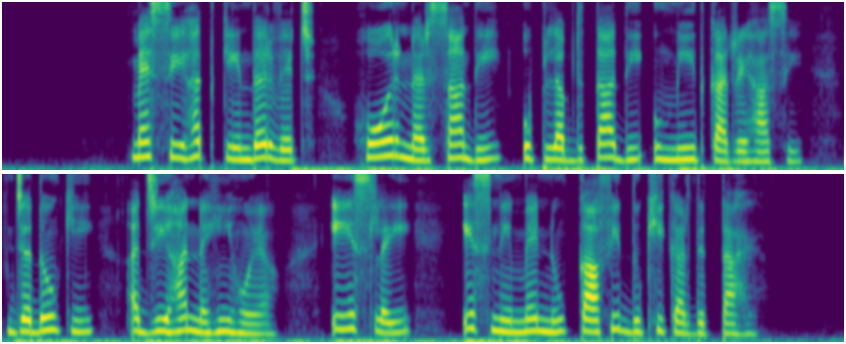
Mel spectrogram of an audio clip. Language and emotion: Punjabi, sad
